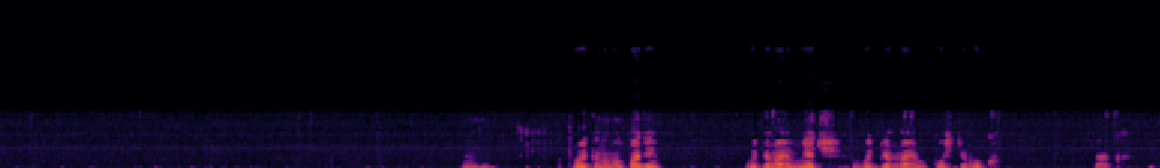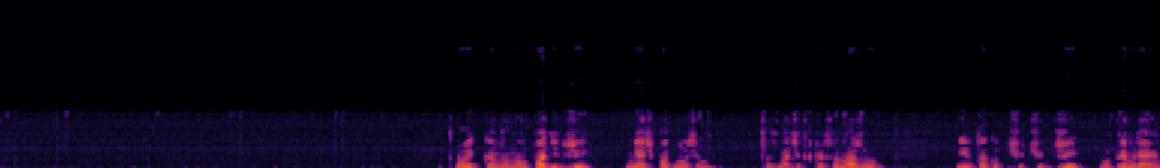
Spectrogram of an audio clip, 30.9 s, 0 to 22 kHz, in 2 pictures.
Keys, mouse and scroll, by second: 1.7 click, 2.4 middle click, 2.4-2.9 scroll up 1, 3.0 r, 4.5 middle click, 5.8-7.5 scroll down 10, 7.5 KP_3, 8.3-9.1 scroll down 1, 9.1-9.5 scroll up 5, 10.2 click, 10.7 scroll up 1, 10.9 middle click, 12.2 shift+click, 13.2 shift+click, 14.8 click, 15.6 click, 17.4 shift+click, 18.5 shift+click, 21.4 KP_3, 21.9-23.1 scroll down 3, 23.1 g, 26.6 shift+click, 28.4 g, 30.8-30.9 scroll down 4.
